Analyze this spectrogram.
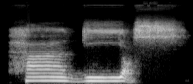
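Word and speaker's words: ἅγιος: Ada tanda khusus untuk menunjukkan di mana terdapat pelafalan H dan di mana tidak. Perhatikan kedua kata ini, yaitu akowo. Di sini tidak ada tanda untuk dibunyikan atau hembus. Tetapi ada di dalam kata hagios.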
